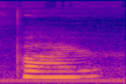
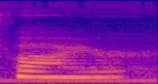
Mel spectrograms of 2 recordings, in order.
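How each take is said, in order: No difference in how they are said.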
